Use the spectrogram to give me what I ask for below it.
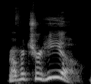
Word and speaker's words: Trujillo: How do you say his fucking name? – Robert Trujillo.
